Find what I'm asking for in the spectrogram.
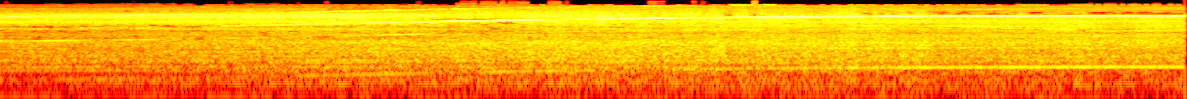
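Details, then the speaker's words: Vacuum cleaner that had stopped working, running after repair with its fault traced to the power cord. Steady high-pitched motor whine with even airflow rush and no stutter or rubbing; everything works normally. "Nhìn chung, mọi thứ hoạt động như bình thường."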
